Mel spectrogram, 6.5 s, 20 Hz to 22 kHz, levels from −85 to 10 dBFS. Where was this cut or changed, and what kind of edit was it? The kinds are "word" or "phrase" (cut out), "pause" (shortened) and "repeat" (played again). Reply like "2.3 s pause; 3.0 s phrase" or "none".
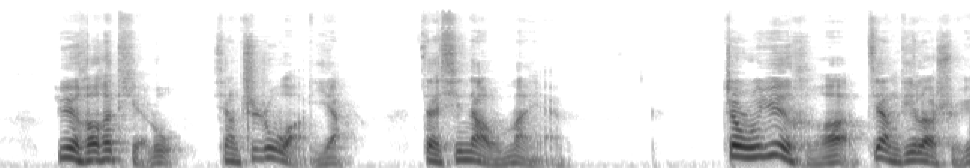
none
